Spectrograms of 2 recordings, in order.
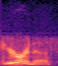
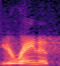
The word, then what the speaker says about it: Uranus: Greek well doesn't it the preferred pronunciation would be Uranus but but Uranus for whatever reasons just hard to say with a straight face I'm very sorry I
